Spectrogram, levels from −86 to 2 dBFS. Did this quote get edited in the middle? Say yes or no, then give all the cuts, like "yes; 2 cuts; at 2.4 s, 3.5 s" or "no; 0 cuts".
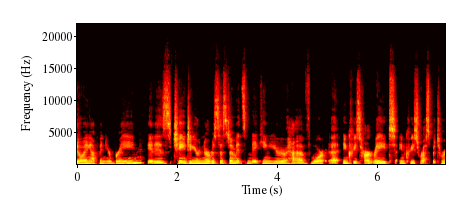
yes; 3 cuts; at 1.7 s, 4.6 s, 6.3 s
